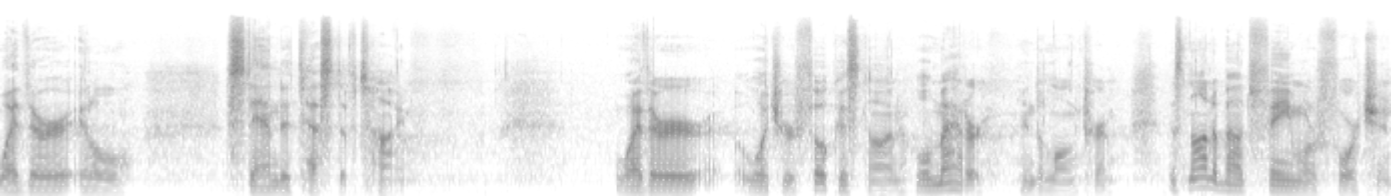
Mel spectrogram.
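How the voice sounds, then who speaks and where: A man's fairly low voice at a moderate pace, broken by long, frequent pauses. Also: ordinary pitch variation. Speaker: conference speaker. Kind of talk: keynote talk. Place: stage. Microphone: headset.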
